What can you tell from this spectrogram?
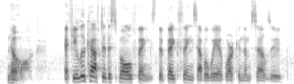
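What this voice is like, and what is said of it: Scottish accent. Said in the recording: “your accent just makes gibberish sound pretty”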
